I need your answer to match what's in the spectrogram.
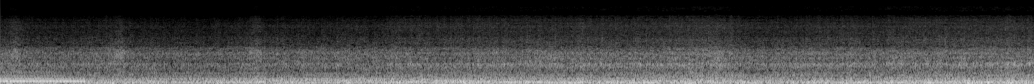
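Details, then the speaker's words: Cammed 4.8 Silverado V8 with Summit Racing cam and higher-stall torque converter, street tuned, driving warm at moderate throttle: strong even drone, slightly lumpy cam beat, no knocks or ticks; healthy, pulls strong. "so for four eight she's healthy she pulls nice and strong I haven't stepped on it hard but moderate throttle she sounds good feels good"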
